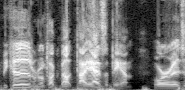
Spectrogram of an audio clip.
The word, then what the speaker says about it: diazepam: gel form and that's the diastat so again diazepam is your pronunciation and for those of you that uh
